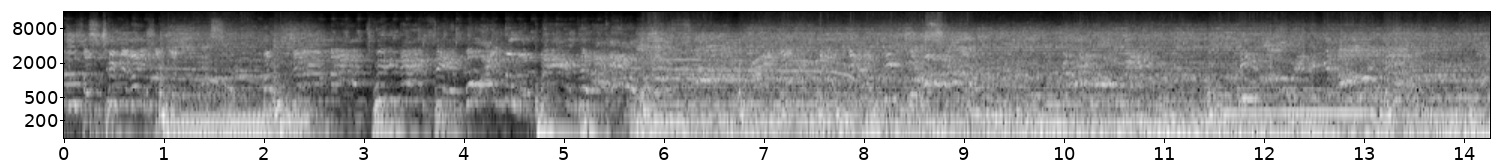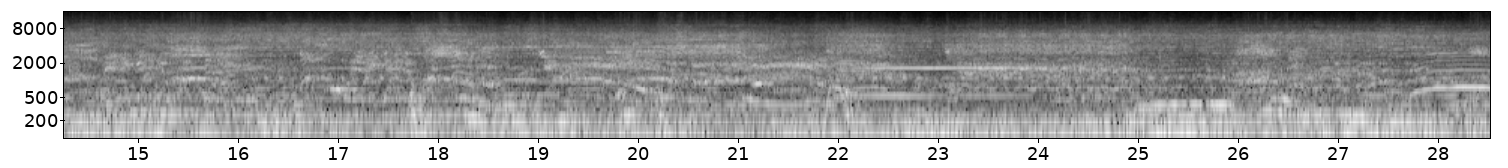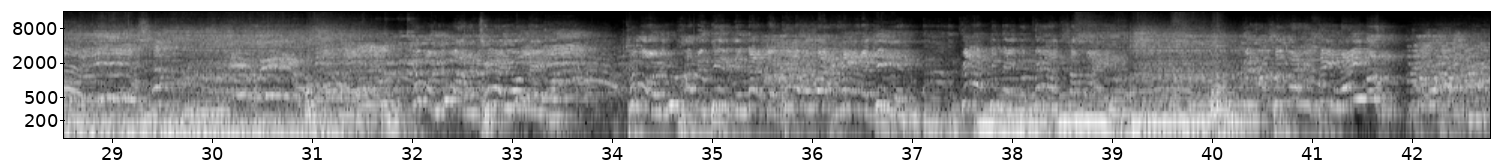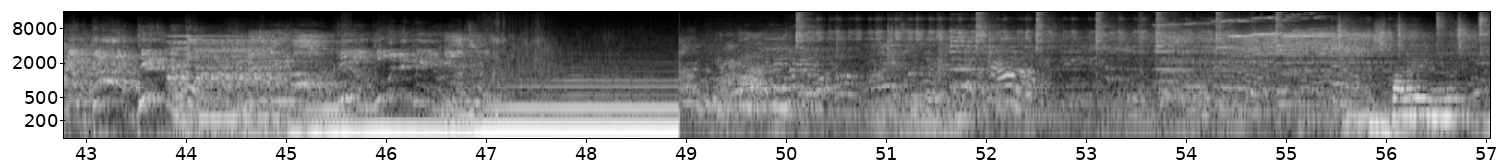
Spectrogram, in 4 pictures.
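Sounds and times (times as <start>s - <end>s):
gospel quartet singing with band: 4.7s - 33.6s
people shouting: 5.1s - 34.2s, 39.6s - 47.9s
loud low hum through sound system: 5.8s - 31.6s, 43.9s - 49.0s.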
